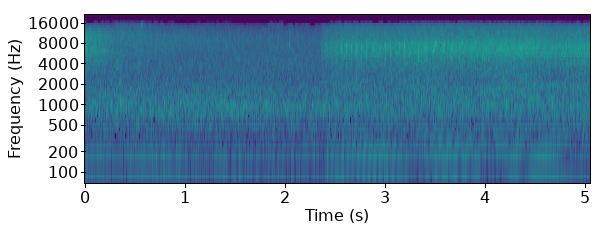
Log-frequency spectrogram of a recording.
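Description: A car engine hums and revs up steadily as the car speeds along.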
